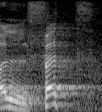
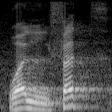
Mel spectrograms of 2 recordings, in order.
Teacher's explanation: Pertama, hujung ayat pertama ta yang mati dahulu. Wal fat, ta mati kena bunyikan sifat ta, ada hamas. Wal fat, ada angin sedikit. Kemudian bukan sekadar ta yang kena bunyi, ada ha di hujung.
